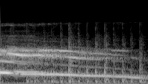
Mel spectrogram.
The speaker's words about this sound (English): I think he's cheering there.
